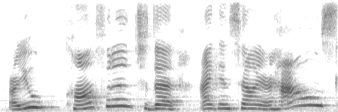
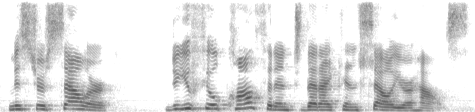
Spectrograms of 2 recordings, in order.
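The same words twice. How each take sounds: First: Higher, odd unsure question; weird doubtful. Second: Calm, assured question with a downswing; confident and warm. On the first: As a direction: ask it awkwardly, full of doubt. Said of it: "Like, really weird and shaking my head no". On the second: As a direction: ask it warmly, sure of yourself. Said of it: "You see how I'm nodding yes and I'm smiling?". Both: Shown as a demonstration.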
